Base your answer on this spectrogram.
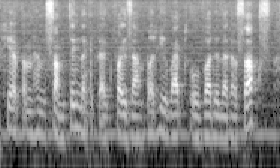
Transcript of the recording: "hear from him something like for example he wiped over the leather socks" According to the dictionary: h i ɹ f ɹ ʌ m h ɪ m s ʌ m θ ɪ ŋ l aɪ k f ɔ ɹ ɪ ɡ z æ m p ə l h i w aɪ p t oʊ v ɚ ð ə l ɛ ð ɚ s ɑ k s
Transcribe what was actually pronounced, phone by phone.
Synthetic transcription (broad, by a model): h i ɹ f ɹ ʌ m h ɪ m s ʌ m t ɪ ŋ l aɪ k f ɔ ɹ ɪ ɡ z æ m p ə l h i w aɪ p t oʊ v ɚ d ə l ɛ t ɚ s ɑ k s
